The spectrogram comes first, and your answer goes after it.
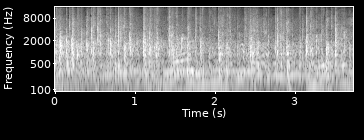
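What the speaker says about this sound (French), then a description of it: "on peut applaudir toutes les mamans si vous êtes d'accord" An audience applauds the mothers at a French community gathering, a steady crackle of clapping hands with voices mixed in throughout, moderately loud and continuous.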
